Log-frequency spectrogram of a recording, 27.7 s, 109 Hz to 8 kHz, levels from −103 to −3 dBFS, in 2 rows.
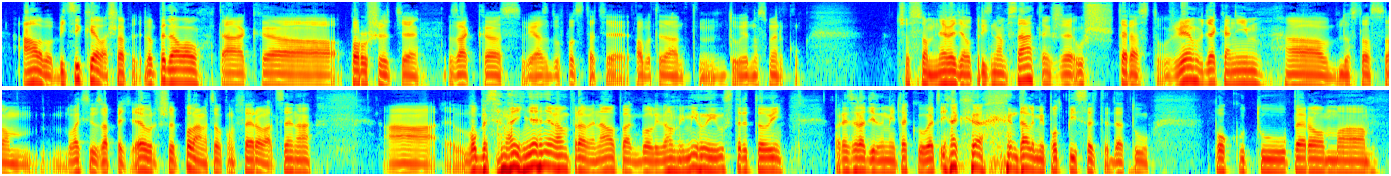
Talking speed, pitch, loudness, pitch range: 150 wpm, 110 Hz, -20 LUFS, 100-125 Hz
